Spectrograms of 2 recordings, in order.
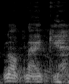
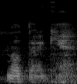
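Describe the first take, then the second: First: Said in the usual way. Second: Much softer, lower echo of the refusal; fading refusal. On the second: Acted. Repeating the refusal to the mayor's wife, fading to a mutter. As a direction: let it fade away under your breath.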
